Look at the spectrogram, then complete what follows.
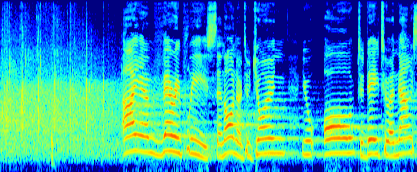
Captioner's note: applause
